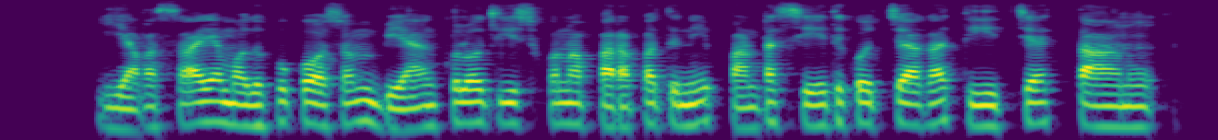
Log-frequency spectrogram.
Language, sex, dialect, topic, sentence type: Telugu, male, Utterandhra, banking, statement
